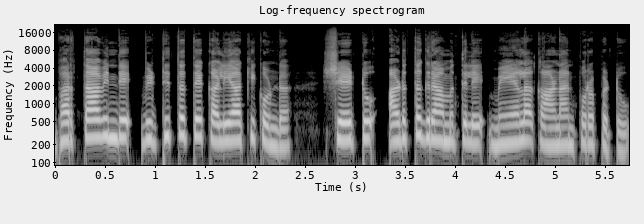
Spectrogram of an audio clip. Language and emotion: Malayalam, neutral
